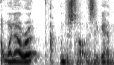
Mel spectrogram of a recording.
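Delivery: normal talking voice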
